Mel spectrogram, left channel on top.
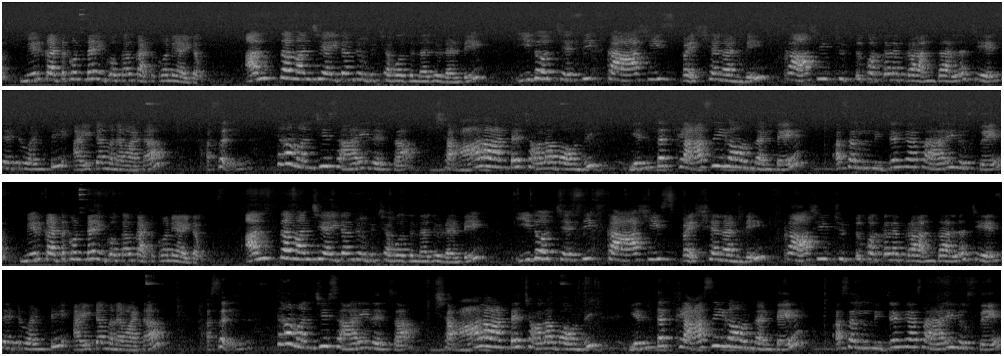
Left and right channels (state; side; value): noise; left; hiss, 8 dB below the sound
